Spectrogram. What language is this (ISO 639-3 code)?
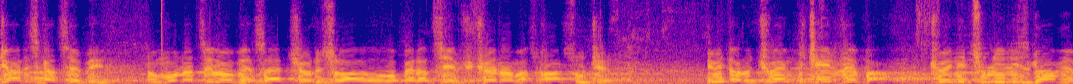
fra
